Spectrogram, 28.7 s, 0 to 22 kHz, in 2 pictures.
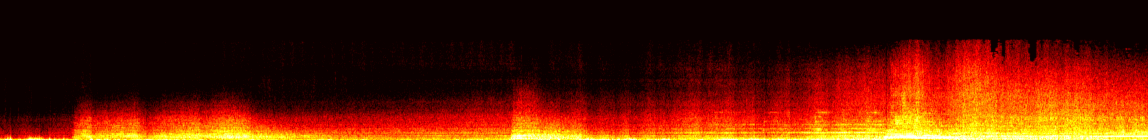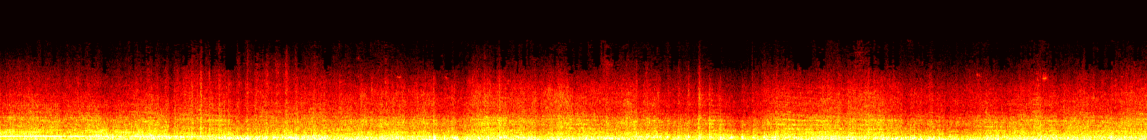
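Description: A CN GE ET44AC diesel locomotive sounds its multi-chime air horn three times: one long blast, then two short ones. Its engine and the double-stack container cars then rumble past close by, with the wheels clattering over the rail joints.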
